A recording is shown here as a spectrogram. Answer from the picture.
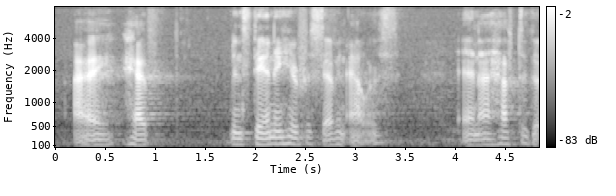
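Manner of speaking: low, hushed half-whisper under the breath. Retelling a man standing in formation answering her, half-whispering. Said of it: "He's whispering too".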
